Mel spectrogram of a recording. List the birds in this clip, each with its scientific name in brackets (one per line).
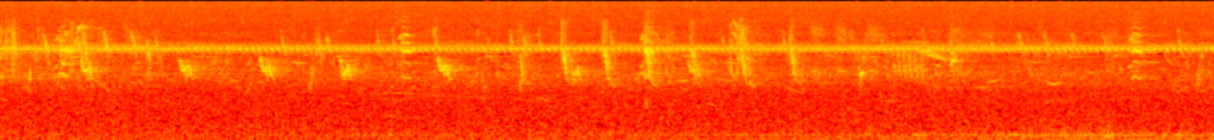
Parrot-billed Sparrow (Passer gongonensis)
